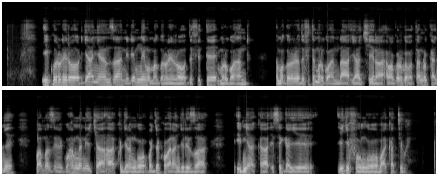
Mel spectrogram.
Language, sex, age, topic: Kinyarwanda, male, 36-49, government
